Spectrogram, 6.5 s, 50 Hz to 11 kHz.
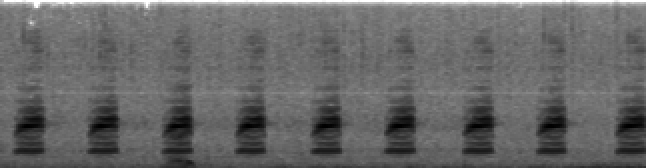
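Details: Persistent tree frog repeating nine short rasping croaks at a steady pace of about one every 0.75 seconds, with a brief descending whine in the background near the middle and soft ambient hiss throughout.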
